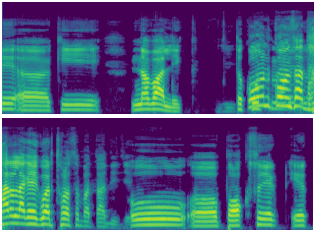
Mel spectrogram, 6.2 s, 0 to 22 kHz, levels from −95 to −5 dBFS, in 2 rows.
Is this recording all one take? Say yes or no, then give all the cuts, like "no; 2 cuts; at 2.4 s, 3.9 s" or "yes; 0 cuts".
yes; 0 cuts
